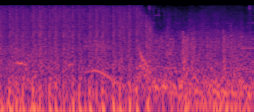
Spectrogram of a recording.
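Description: Rapid gunfire in Death Stranding during a fight with Unger, dense crackling shots running continuously throughout, with a voice speaking over the firing.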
